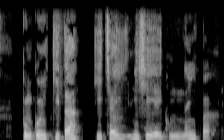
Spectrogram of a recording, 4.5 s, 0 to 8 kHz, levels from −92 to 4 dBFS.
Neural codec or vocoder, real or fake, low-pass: none; real; 7.2 kHz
